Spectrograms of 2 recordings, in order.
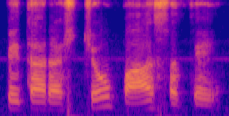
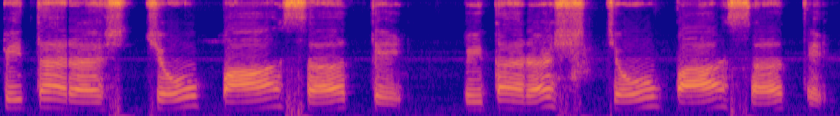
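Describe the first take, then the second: First: Measured, firm, syllables joined up; normal connected recitation. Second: Very slow, loud, drawn-out syllables; slowed right down. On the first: Teacher showing the proper even tone, connected recitation. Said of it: "विधिवत कैसे बोलेंगे एक सामान्य स्वर में". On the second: Teacher slowing his speed for learners, very slow syllables. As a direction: stretch every syllable far apart. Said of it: "धीरे speed करता हूं". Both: Shown as a demonstration.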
